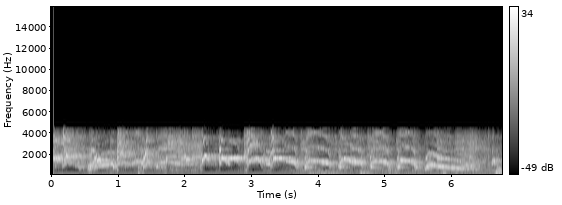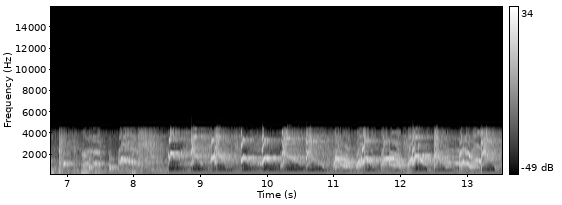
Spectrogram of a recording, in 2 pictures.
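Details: Brown short-haired dachshund giving a run of high, wavering whines and yelping cries that rise and fall, with drawn-out howl-like notes and brief gaps between bursts.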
